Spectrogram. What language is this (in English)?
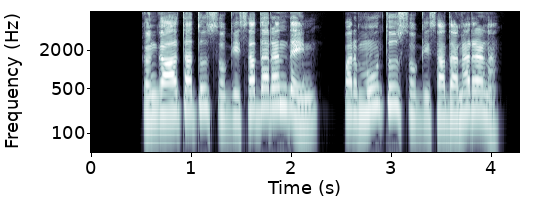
Gaddi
